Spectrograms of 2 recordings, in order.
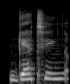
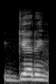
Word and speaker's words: getting: this actually there are three different natural ways to say this depending on your accent all three of them pronounce the T differently some people including Posh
